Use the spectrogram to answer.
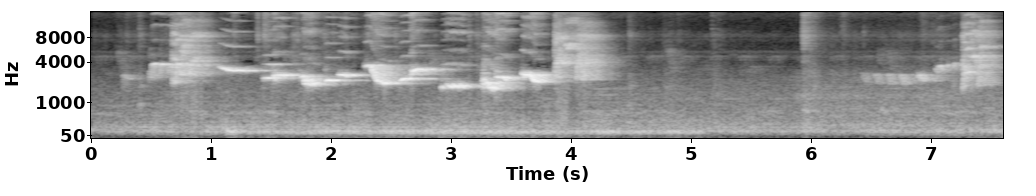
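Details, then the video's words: Morning song of an oriental magpie-robin, a rapid run of varied whistled and buzzy phrases dipping and rising, then a pause and a short rising whistle at the end; low hum underneath. "KICAU KACER DI PAGI HARI"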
